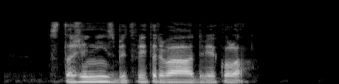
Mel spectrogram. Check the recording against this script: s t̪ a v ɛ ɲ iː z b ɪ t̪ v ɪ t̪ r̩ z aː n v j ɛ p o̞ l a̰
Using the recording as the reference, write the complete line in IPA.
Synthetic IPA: s t̪ a ʒ ɛ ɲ iː z b ɪ t̪ v ɪ t̪ r̩ v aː d v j ɛ k o̞ l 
